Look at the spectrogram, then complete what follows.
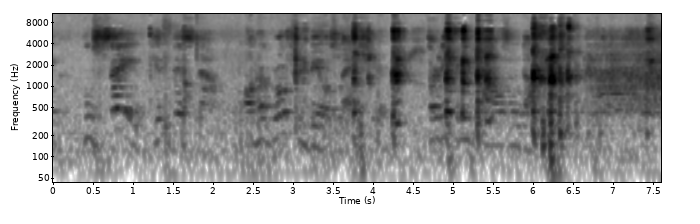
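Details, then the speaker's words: Imitated (fake) cough that sounds bad, with an onlooker asking whether she is okay and needs water. "oh no clear that's a bad coffee you have are you okay do you need some water kalia that cough is so bad kalia are you okay are you okay"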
